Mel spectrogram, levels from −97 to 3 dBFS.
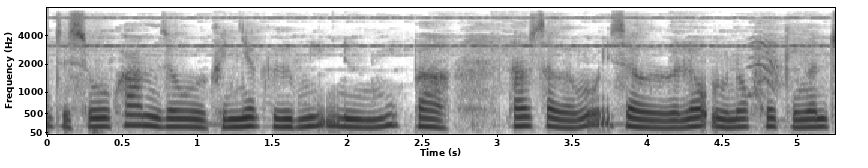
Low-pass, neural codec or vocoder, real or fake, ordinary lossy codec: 7.2 kHz; none; real; none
